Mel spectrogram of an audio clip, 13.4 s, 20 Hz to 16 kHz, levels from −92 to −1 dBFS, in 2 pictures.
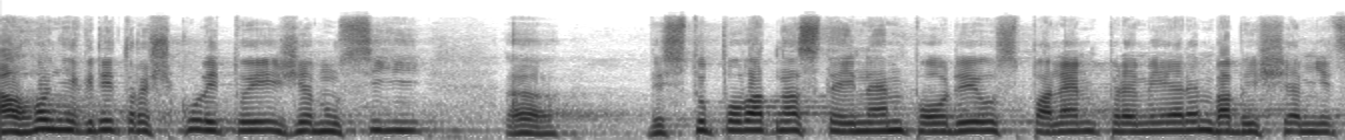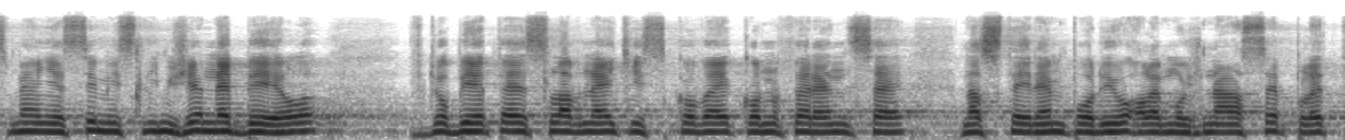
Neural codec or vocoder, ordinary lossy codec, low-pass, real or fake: none; Opus, 64 kbps; 10.8 kHz; real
